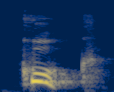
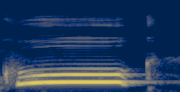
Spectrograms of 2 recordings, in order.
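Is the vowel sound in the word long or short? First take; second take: short; long. First: The vowel is a short oo sound. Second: The vowel is a long oo sound. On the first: The speaker calls it right. "It's a short oo" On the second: The speaker calls it wrong. "We don't say cook"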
